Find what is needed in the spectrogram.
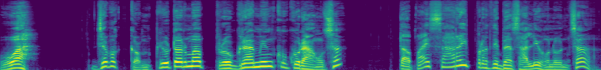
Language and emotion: Nepali, surprised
